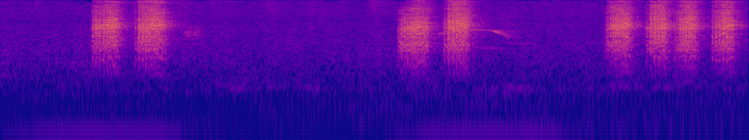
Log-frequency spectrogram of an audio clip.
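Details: Ashy drongo of the red-eyed grey form singing: harsh, buzzy, broadband notes in short bursts, first a pair, then another pair, then a quick run of four rasping notes, with quiet pauses between and a low steady hum underneath.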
